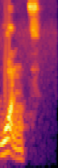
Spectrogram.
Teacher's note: The last sound is T, which is the voiceless alveolar plosive sound.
